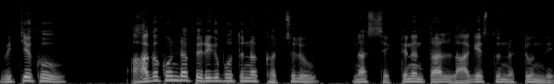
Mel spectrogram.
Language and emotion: Telugu, sad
